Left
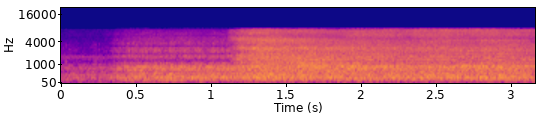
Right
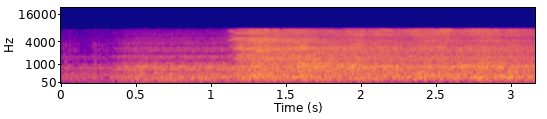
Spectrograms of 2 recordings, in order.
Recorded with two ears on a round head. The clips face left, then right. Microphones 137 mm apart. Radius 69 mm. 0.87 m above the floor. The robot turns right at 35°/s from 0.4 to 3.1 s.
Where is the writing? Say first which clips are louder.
Right 2 dB; 140° right, 5 m; by 3.2 s 75° right, 5 m.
